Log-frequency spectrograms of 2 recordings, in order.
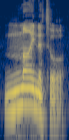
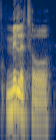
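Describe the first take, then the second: First: The word is said with an 'n' sound, like Minotaur. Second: The word is said with 'l' sounds, like Millitor. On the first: The speaker calls it right. "Pronounce it properly. You're an English teacher. It's Minotaur" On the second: The speaker calls it wrong. "Ian has a very funny way of pronouncing Minotaur"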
